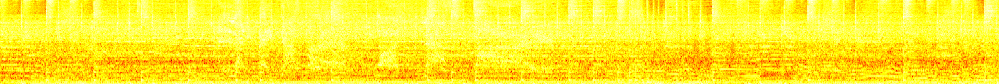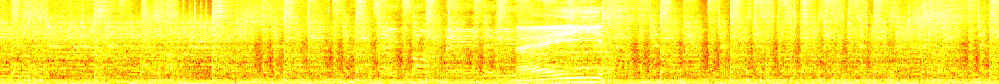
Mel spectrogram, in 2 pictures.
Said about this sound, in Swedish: Hur fan sjunger han? Det här är sån eh, black metal som folk tycker att riktig black metal är problematisk. De lyssnar på det här istället.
